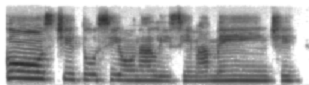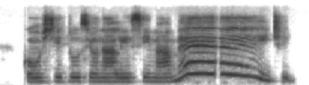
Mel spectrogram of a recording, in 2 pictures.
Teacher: tanto em constitucionalissimamente quanto na palavra casa, a sílaba tônica é a penúltima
